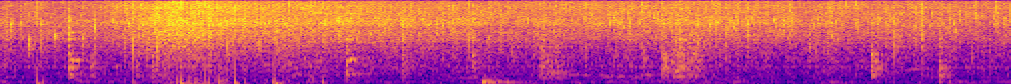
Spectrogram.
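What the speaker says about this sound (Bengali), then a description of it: "এগুলো সবগুলোকে ভালো করে লাল করে ভেজে নিব" Onion, garlic and dried chilies sizzle steadily in a hot pan of oil, with occasional scrapes and clinks as they are stirred, close and continuous with no talking.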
